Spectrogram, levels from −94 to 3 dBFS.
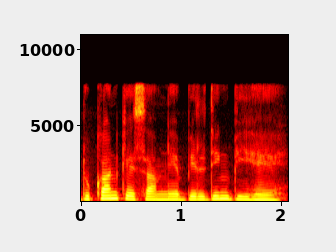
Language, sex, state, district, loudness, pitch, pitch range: Hindi, female, Arunachal Pradesh, Papum Pare, -20 LUFS, 180 Hz, 170-200 Hz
